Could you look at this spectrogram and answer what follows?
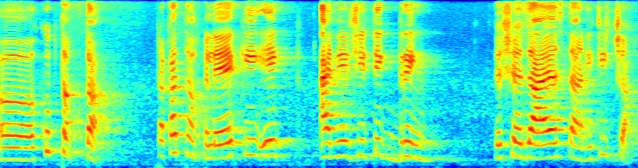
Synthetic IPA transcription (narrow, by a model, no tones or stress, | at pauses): kʰuːpt̪ʰəkt̪a | t̪akat̪ʰəklekiːek | enəɾd͡ʑiʈik̚ɖɾiŋk | d͡zəɕɛ̃d͡zajəst̪aaɽ̃it̪it͡ɕa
